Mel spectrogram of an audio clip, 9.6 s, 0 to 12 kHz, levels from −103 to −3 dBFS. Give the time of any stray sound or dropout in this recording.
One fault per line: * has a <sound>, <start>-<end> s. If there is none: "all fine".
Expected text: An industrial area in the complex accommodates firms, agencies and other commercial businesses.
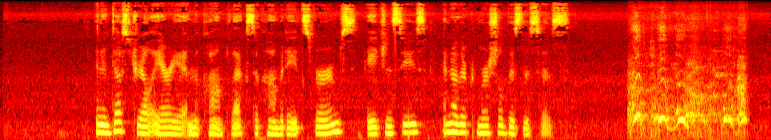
* has a bark, 7.8-9.4 s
